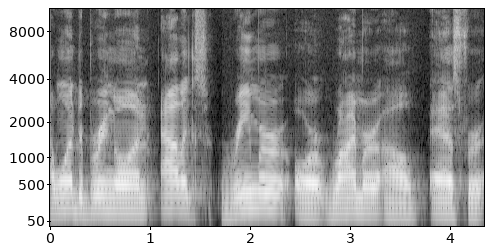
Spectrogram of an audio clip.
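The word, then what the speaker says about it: Reimer: me first I appreciate Jason reamer is how you pronounce it reamer so Alex I'll just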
